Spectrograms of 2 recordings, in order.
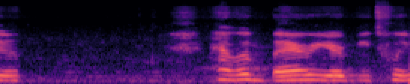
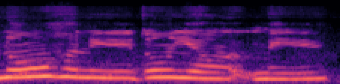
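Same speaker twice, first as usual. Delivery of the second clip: mock pleading wife; 5 semitones higher, 5 dB louder than usual. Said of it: "As in".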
